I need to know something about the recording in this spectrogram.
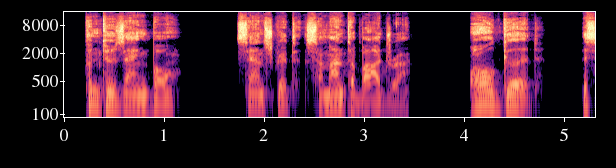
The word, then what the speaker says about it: Kuntu Zangpo: And text: Kuntu Bzyangpo, pronounced Kuntu Zangpo, Sanskrit Samantabhadra, all good.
